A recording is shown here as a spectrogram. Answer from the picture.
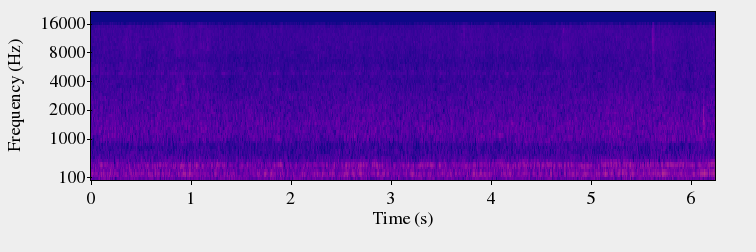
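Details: Bees swarming out from their hive make a thick, continuous buzzing hum, the low tones wavering slightly as individual insects pass, no other sounds.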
